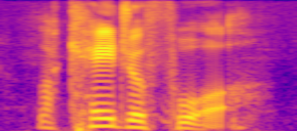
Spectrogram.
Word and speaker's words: La Cage aux Folles: La cage aux folles.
